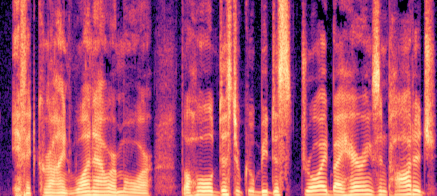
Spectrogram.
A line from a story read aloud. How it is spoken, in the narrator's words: he begged him, for God's sake, said he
